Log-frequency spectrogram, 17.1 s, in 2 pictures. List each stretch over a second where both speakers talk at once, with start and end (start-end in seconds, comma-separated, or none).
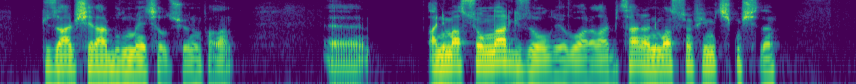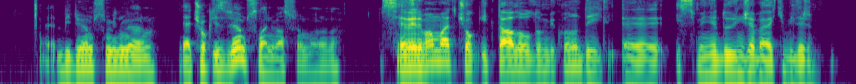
none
